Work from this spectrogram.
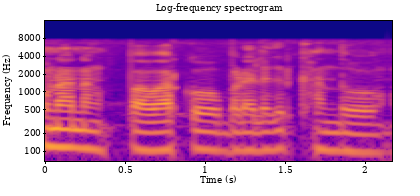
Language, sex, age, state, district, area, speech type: Santali, male, 45-60, Odisha, Mayurbhanj, rural, spontaneous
